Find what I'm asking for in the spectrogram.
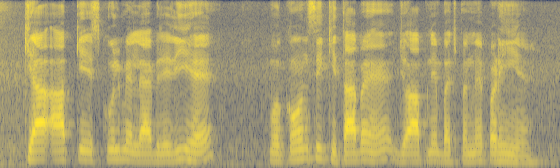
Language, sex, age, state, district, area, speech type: Urdu, male, 18-30, Delhi, South Delhi, urban, spontaneous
